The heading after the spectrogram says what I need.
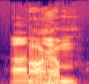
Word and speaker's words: Arnhem Land: Arnhem Land?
